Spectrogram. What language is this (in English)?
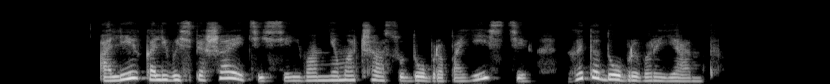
Belarusian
